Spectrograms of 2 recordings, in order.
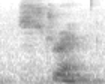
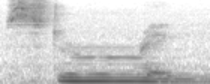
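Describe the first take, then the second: First: Said in the usual way. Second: STRING slowly stretched, sounds run together; STRING held long, phonics blend. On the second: Shown as a demonstration. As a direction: draw out the r in STRING as you blend. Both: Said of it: "we can build the word".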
